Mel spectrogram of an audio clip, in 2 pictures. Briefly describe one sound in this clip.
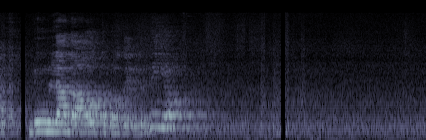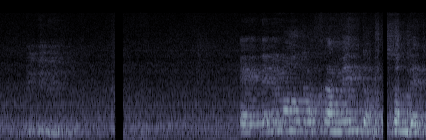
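A man speaks calmly to an audience through a microphone.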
